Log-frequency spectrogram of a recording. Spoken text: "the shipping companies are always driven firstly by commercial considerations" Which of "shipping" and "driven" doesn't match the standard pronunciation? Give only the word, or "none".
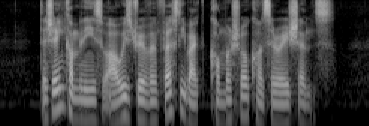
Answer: shipping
